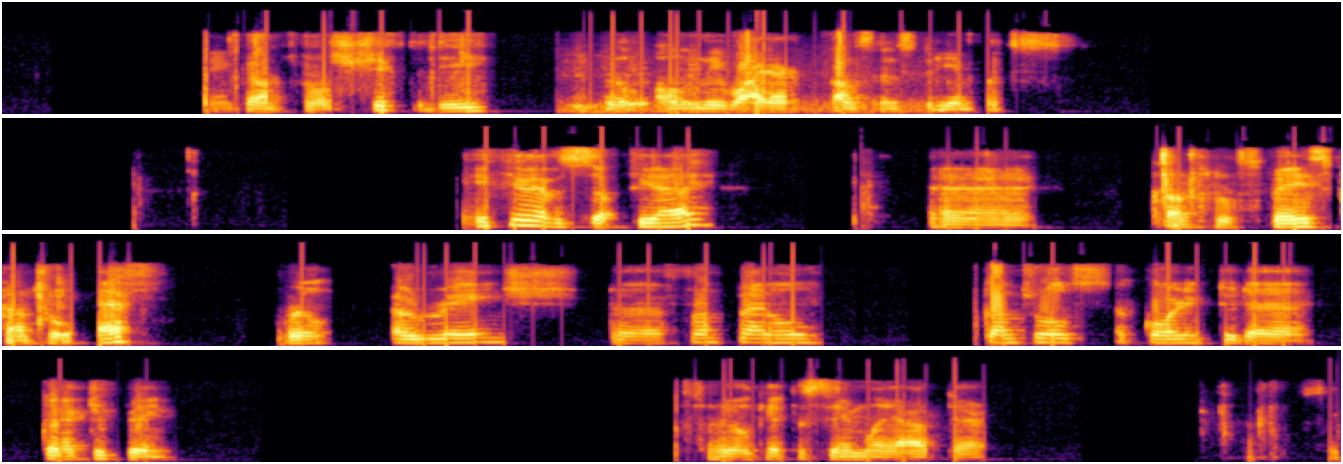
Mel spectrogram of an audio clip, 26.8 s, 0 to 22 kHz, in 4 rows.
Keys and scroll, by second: 22.1 ctrl+e.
